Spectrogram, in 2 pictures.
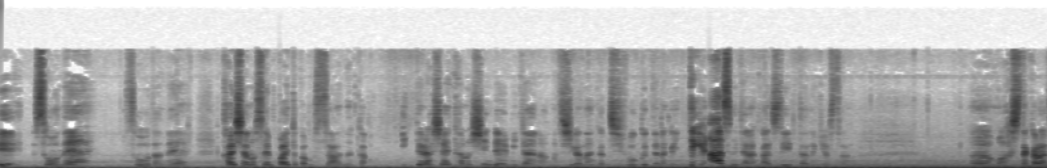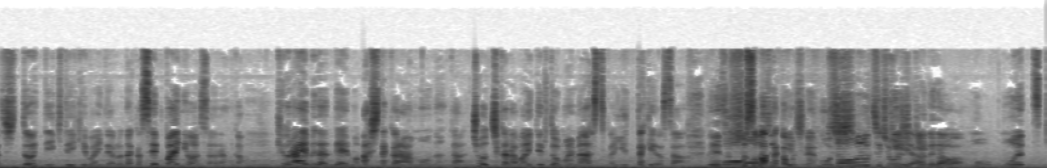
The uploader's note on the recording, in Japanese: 帰り道で録音してよかった！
